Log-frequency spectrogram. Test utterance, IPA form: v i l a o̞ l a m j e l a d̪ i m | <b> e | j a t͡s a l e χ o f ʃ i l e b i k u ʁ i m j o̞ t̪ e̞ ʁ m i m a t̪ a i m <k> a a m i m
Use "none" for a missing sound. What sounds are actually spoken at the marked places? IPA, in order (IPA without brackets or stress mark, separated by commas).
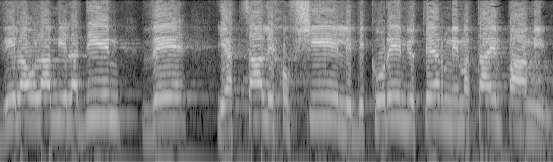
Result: v, p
